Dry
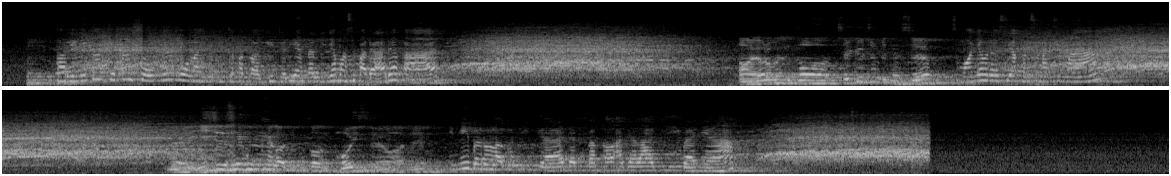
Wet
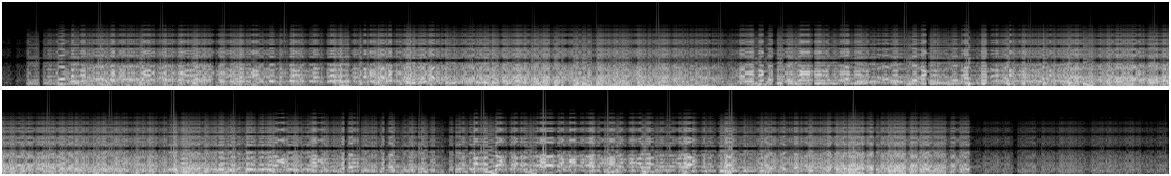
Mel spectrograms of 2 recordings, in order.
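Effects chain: random spectral dropouts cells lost 36%; in parallel at +1 dB: compressor, threshold -32 dBFS, peak gain reduction 14.5 dB; on the sum: HPF 61 Hz 12 dB/oct; sample-and-hold 35×; LPF 4000 Hz 24 dB/oct; de-hum 355.5 Hz, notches 29; on a send: echo 0.4 s -4.5 dB; on the sum: AGC gain up to 13 dB; crackling interface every 0.62 s, samples 1024, repeat, from 0.32; gain -1 dB

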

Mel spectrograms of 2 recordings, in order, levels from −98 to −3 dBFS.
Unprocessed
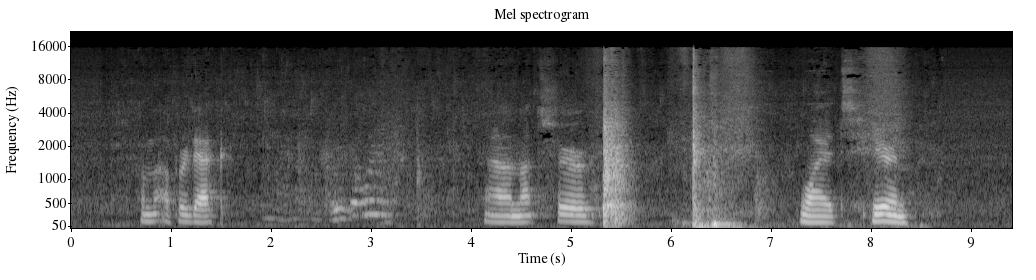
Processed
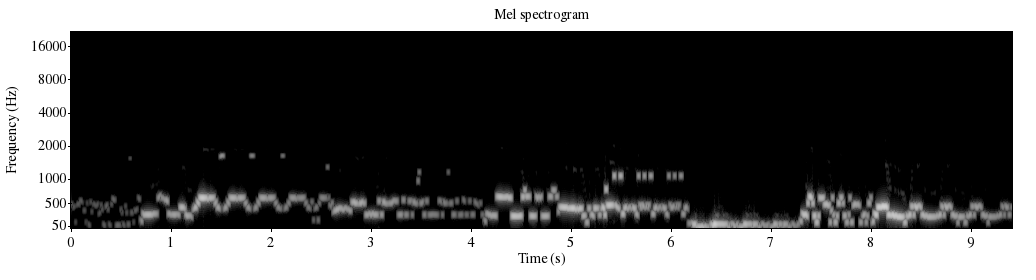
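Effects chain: regenerating reverse delay 0.151 s, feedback 74%, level -7 dB; loudest bins only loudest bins 1; ending taper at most 170 dB/s

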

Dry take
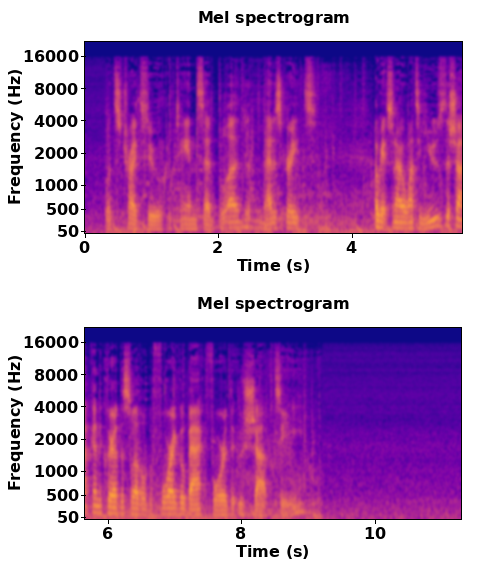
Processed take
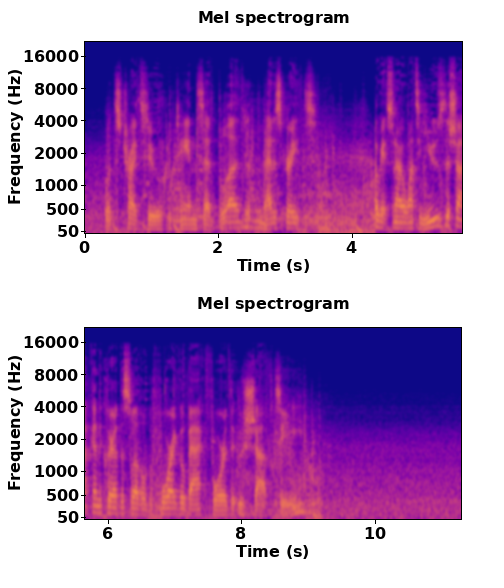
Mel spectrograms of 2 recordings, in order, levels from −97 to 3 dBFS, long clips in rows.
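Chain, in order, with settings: low-pass opened by the level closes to 1100 Hz, open at -19.5 dBFS; low shelf 150 Hz -10.5 dB; compressor 3:1, threshold -39 dBFS, peak gain reduction 18 dB; gain +8.5 dB

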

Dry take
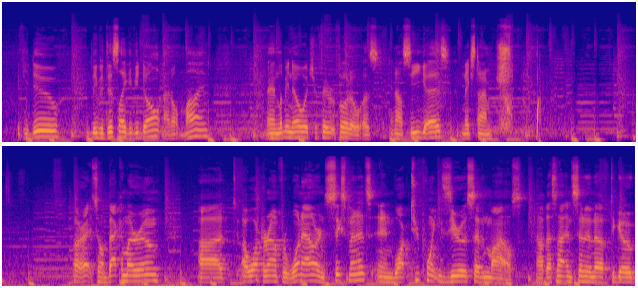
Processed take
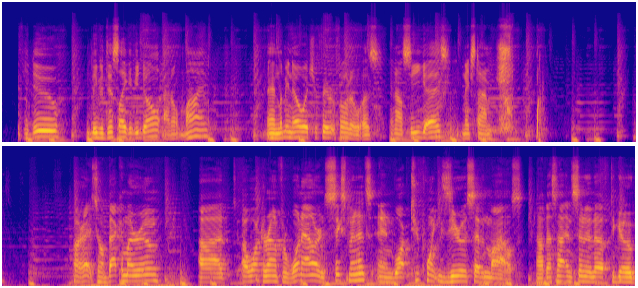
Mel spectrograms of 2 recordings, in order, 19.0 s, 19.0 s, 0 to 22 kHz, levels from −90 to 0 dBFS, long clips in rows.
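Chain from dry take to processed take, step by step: expander -33 dBFS; phaser 0.74 Hz, delay 3.1 ms, feedback 37%; gain +8 dB

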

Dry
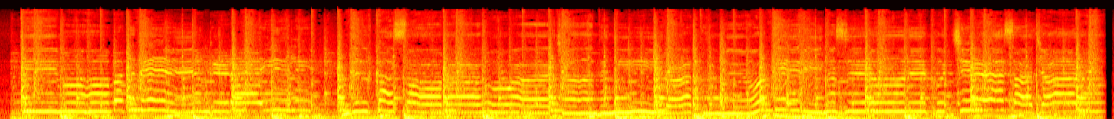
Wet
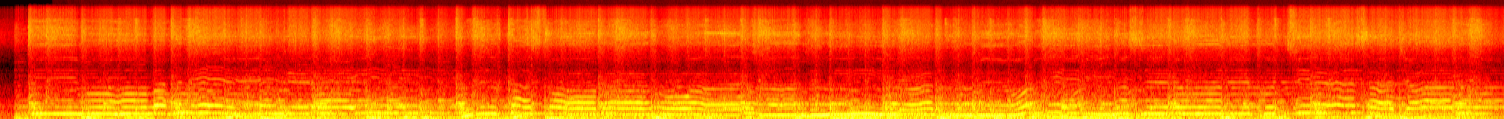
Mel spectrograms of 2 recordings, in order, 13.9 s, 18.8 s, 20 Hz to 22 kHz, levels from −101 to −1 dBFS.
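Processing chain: switching dead time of 0.078 ms; EQ curve 630 Hz 0 dB, 2900 Hz -25 dB, 8400 Hz +11 dB; limiter -14 dBFS, peak gain reduction 8 dB; reverse; upward compressor, threshold -29 dBFS; reverse; speed mistake 45 rpm record played at 33 rpm; lo-fi delay 0.657 s, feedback 55%, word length 9-bit, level -8 dB

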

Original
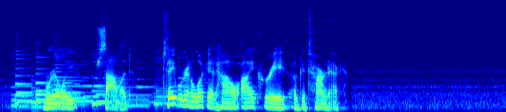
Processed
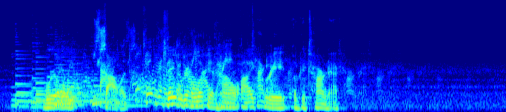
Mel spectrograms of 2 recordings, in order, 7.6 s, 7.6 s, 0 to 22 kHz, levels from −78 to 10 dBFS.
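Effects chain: echoes that change speed 0.309 s, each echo +5 st, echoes 3, each echo -6 dB; thinning echo 0.449 s, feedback 63%, high-pass 810 Hz, level -14 dB; gain +2 dB

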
